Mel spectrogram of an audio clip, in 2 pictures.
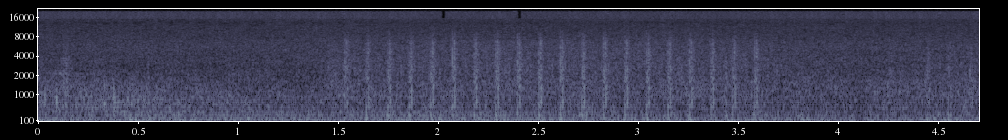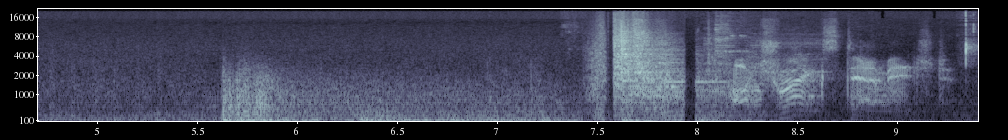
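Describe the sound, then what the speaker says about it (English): A tank cannon fires in a tank video game, a sharp booming blast midway through that cuts through a steady engine rumble, followed by a bright metallic crack and rattling impacts. "That was a blind shot."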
